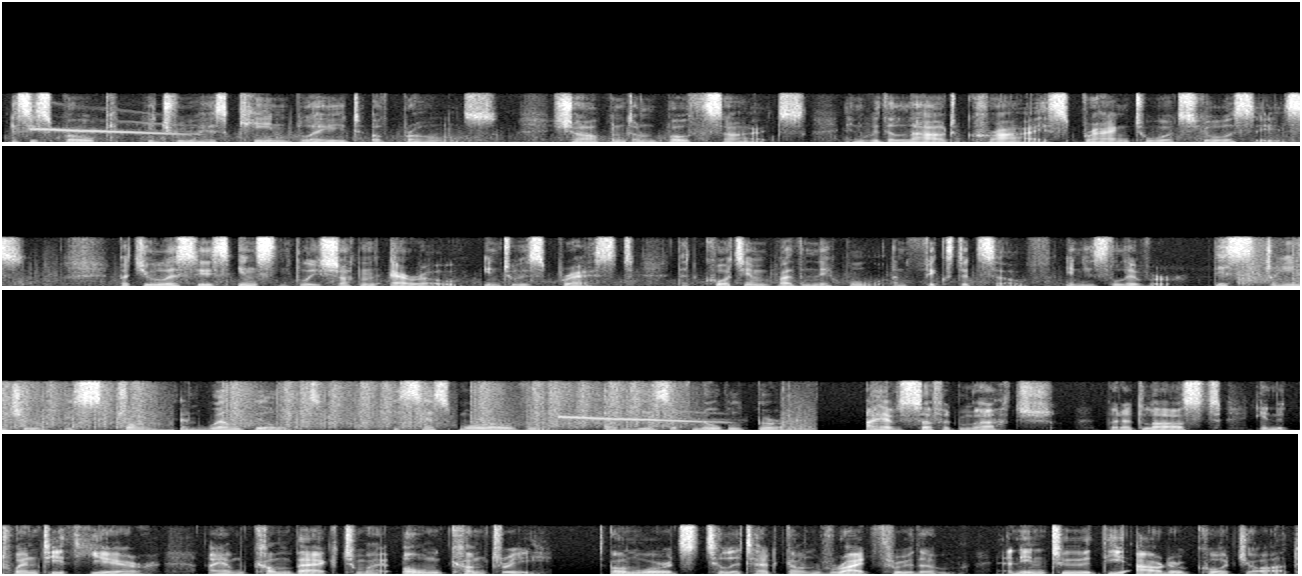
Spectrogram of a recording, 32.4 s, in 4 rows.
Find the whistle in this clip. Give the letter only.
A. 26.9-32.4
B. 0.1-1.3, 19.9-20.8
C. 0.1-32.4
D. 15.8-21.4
B.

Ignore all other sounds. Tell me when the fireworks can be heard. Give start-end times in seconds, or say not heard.
15.8-21.4.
